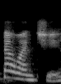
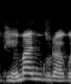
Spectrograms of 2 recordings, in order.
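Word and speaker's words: 大湾区: 중국은 따완취, 한국에서는 이제 그 한자 발음 그대로 대만구라고 해서 어떤 분들이 대만, 타이완과 헷갈리시는데 그게 아니라 그 따완취를 비롯해서 중국과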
